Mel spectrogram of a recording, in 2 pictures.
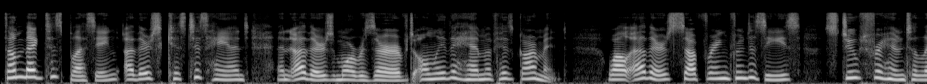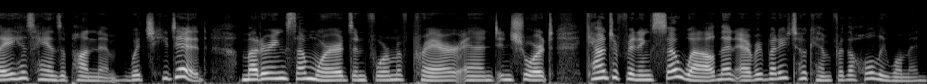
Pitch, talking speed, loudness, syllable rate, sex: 225 Hz, 180 wpm, -19 LUFS, 5.0 syllables/s, female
